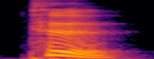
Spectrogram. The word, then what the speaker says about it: peut: Il, elle, on peut. Il, elle, on peut. Hier mit T am Wortende, aber das T bleibt stumm. Die Aussprache ändert sich nicht.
